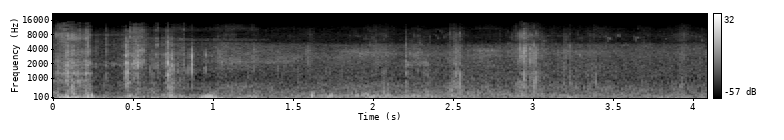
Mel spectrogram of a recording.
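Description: Footsteps on a gravel path and dry grass, about two a second, with the loudest steps at the start and about a second in.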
